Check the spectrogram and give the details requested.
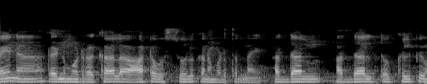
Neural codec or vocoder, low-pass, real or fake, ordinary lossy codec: none; 5.4 kHz; real; Opus, 64 kbps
